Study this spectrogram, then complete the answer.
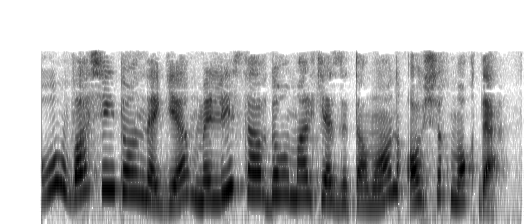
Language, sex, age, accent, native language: Uzbek, female, 18-24, Samarqand, Uzbek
